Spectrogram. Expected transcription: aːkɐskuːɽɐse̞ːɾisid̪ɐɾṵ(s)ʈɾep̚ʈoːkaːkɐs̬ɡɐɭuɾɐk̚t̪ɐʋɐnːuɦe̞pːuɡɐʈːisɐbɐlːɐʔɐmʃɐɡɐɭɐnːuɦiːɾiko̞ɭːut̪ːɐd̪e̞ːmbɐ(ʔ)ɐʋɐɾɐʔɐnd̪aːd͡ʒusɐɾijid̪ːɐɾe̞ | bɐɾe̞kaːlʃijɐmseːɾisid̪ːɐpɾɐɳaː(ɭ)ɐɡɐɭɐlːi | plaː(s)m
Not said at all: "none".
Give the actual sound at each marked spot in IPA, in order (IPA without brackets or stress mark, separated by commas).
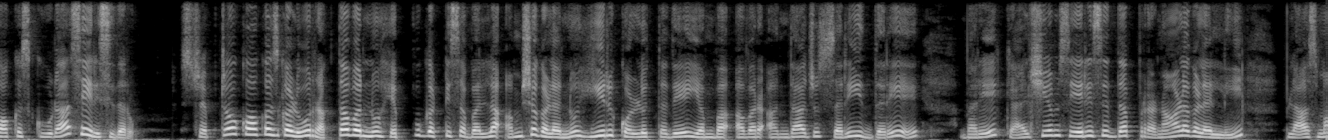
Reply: s, ʔ, ɭ, s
